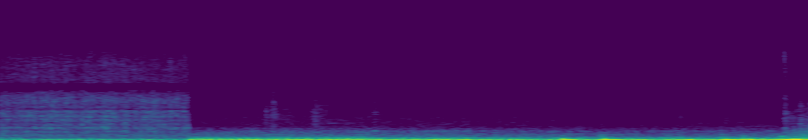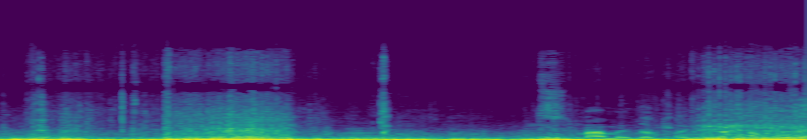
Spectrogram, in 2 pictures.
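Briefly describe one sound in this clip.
A car engine roars loudly from inside the car.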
